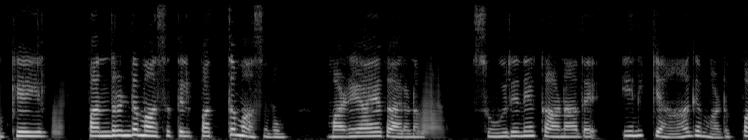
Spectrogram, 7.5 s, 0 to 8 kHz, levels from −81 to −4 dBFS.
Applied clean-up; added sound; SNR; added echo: neural mask model DeepFilterNet 3.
